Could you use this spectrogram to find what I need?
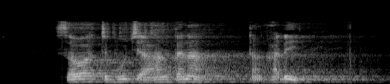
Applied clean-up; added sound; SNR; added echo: none; none; none; reverberation time 2.0 s.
